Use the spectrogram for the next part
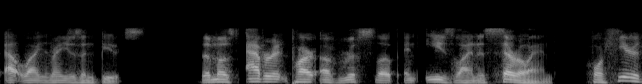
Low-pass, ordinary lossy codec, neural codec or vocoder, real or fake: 5.4 kHz; AAC, 24 kbps; codec, 16 kHz, 2 kbps, X-Codec, HuBERT features, trained on general audio; fake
